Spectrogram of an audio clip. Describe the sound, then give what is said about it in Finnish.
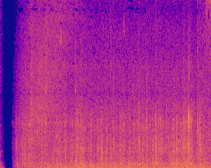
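Steady rain patters on a skylight, a dense, even hiss of countless drops striking. It starts abruptly and holds at a constant level throughout, with no voices. “Kuunnelkaa nyt. taivaski itkee. Kyyneleet ropisee kattolukkuun.”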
